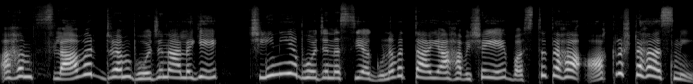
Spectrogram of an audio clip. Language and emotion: Sanskrit, happy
